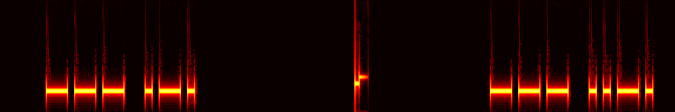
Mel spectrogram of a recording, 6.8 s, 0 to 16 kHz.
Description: Morse code, heard as a keyed tone, about 17 wpm, 700 Hz. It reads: OR OF
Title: Two Letter Words - 17wpm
